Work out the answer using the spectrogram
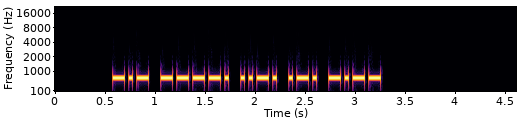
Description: Morse code, heard as a keyed tone, about 30 wpm, 700 Hz. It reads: K9FRY
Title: USA Call Signs - 5 Characters - Repeated 3x - 30wpm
